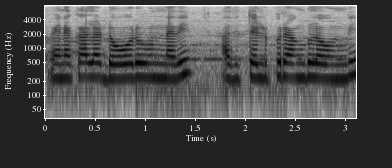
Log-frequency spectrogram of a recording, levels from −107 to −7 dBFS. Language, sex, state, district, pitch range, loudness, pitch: Telugu, female, Telangana, Mahabubabad, 235-245 Hz, -14 LUFS, 240 Hz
